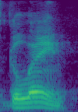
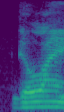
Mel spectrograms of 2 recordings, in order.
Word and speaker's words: Ghislaine: It's Ghislaine. Ghislaine. It's like one of those weird Irish names that has extra letters in it.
